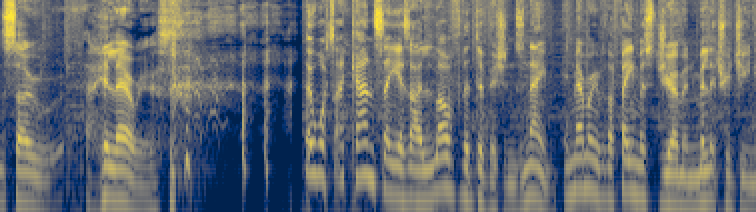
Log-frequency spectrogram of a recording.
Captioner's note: laughing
